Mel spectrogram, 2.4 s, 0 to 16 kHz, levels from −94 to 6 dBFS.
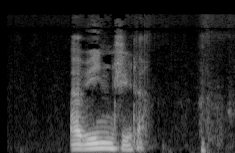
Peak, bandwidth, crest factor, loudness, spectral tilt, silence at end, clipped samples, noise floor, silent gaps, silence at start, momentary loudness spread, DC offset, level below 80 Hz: -8 dBFS; 11 kHz; 18 dB; -24 LUFS; -7 dB/octave; 0.3 s; under 0.1%; -69 dBFS; none; 0.7 s; 25 LU; under 0.1%; -52 dBFS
